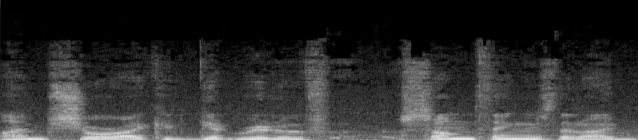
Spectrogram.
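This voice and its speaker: With fairly even intonation and a moderate pace, the voice comes through noticeable background noise. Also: man. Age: 70s. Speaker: van dweller. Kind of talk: casual talk to camera.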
